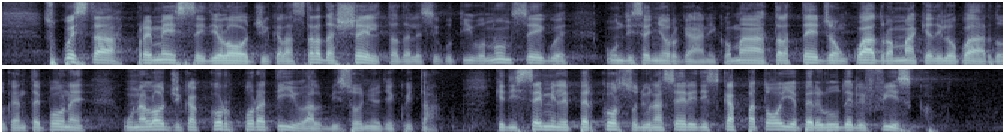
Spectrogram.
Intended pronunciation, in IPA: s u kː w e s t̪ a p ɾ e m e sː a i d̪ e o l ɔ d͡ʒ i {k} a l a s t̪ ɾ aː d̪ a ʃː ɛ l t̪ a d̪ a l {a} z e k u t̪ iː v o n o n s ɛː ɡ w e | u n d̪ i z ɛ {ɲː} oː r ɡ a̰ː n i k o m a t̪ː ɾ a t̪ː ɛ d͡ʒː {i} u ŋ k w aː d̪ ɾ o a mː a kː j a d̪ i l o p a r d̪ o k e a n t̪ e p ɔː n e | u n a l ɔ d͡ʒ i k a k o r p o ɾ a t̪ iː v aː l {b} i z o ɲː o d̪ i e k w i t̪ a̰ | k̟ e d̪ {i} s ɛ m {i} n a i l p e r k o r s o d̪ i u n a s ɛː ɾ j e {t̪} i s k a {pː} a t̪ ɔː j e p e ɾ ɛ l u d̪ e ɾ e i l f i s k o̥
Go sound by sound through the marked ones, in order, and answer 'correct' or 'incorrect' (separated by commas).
correct, incorrect, correct, incorrect, correct, correct, correct, incorrect, correct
